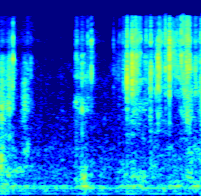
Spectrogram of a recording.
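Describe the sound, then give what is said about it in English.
Crunchy chewing on Goldfish baked cheesy pizza flavor blast crackers: a run of crisp, crackly bites with sharp bursts, faint at first and growing louder toward the end, with no talking. “But yeah, if you don't know, I'm also eating some gourmet food. Some goldfish baked cheesy pizza flavor blast.”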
